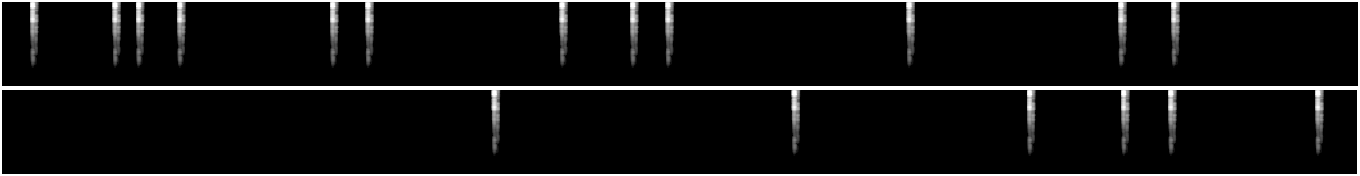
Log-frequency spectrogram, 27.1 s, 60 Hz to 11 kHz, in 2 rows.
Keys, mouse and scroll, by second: 6.1 alt+click, 7.0 click, 12.9 shift+Down, 13.9 click, 17.1-17.9 scroll up 3, 17.9 click, 22.6 alt+click, 23.5-27.1 drag.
